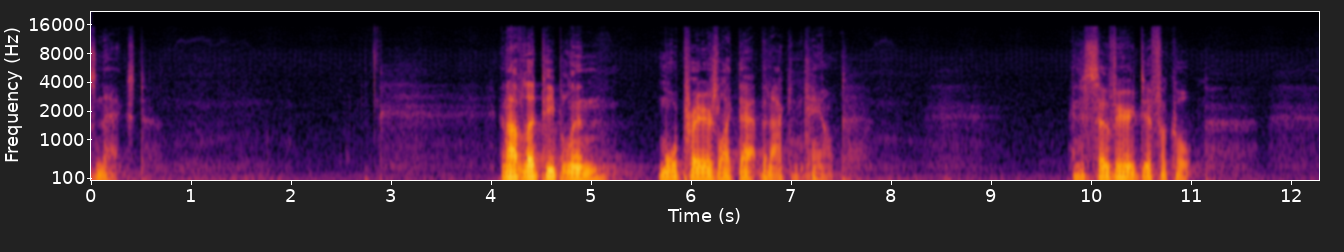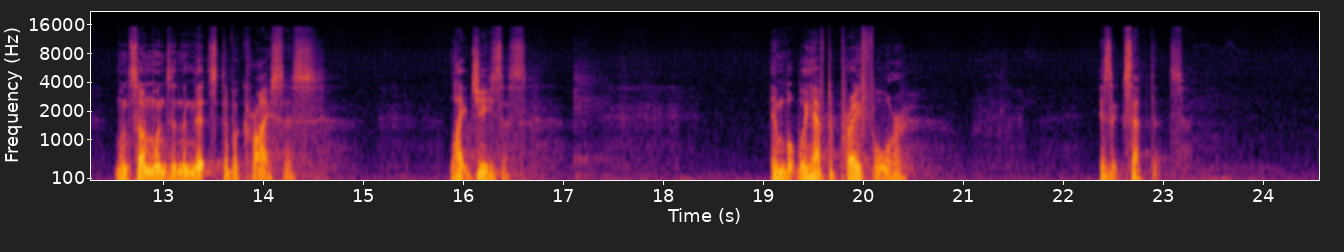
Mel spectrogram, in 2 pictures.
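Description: A middle-aged man speaks calmly into a microphone, with pauses between phrases.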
